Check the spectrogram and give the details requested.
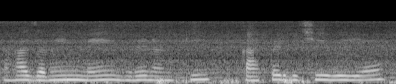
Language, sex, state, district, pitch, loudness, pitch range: Hindi, male, Chhattisgarh, Raipur, 205 Hz, -15 LUFS, 195-215 Hz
